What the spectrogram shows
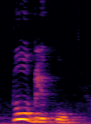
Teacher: Público possui a antepenúltima sílaba tônica, portanto, trata-se de uma proparoxítona. E por esse motivo, essa palavra é acentuada.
